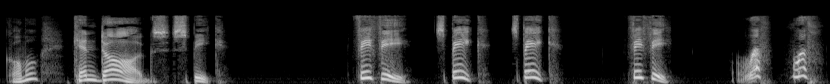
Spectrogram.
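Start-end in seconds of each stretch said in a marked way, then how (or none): 3.5-6.8 high-pitched mock dog commands; calling a dog. Teacher playing an owner commanding Fifi to speak, high dog-calling voice. 7.4-8.2 high little mock woofs; imitated dog bark. Teacher plays Fifi answering the command, high imitated barking.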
